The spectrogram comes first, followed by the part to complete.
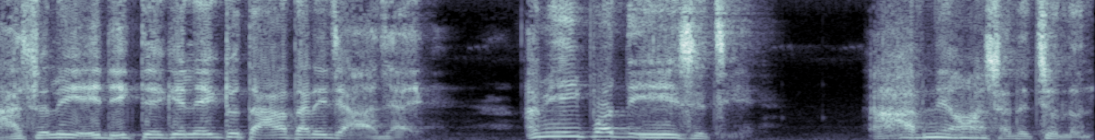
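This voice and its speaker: Using a put-on character voice, a man talks at a moderate pace in a high pitch. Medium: audio drama. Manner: urgent, coaxing.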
